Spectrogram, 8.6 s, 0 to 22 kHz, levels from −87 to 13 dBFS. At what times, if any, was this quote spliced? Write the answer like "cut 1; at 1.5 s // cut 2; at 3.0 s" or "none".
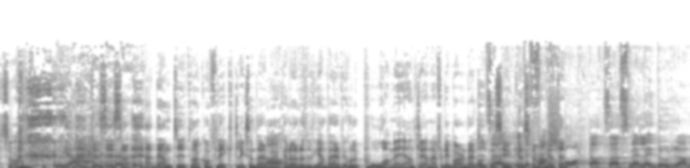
cut 1; at 1.8 s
